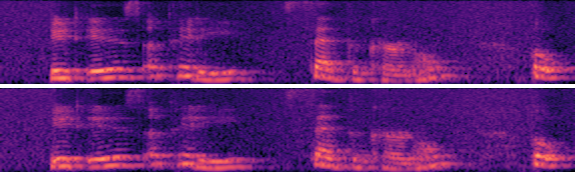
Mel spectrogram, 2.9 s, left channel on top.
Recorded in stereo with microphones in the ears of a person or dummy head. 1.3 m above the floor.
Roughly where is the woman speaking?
Left.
